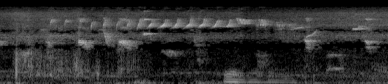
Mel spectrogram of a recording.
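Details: Bananaquit singing by a lagoon, a very high, thin, hissing run of rapid notes packed into about a second and a half, with scattered chirps and a faint insect-like buzz around it.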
